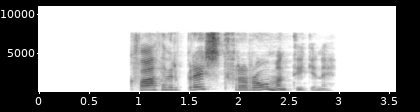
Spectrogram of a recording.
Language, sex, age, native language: Icelandic, female, 30-39, Icelandic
